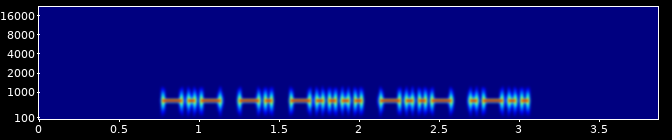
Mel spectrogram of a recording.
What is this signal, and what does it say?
Morse code, heard as a keyed tone, about 30 wpm, 700 Hz. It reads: KN6XL
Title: USA Call Signs - 4x Character Spacing - 30wpm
